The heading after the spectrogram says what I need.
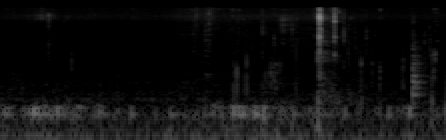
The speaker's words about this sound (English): Um, I'll take another sip right now for you.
